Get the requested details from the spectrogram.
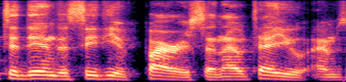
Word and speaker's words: Paris: Paris. – Paris. – No, Paris. You got to roll that tongue, buddy.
